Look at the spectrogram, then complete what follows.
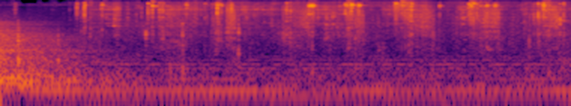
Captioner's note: chains clinking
